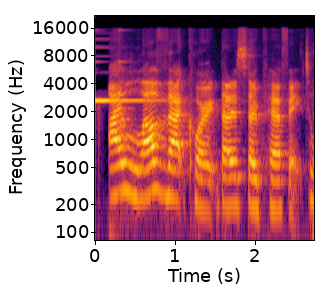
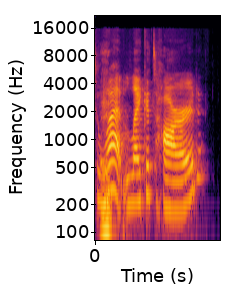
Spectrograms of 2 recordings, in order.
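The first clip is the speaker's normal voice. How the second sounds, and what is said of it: American accent, Elle Woods quote. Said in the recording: “Oh, with the accent. ... Probably have a better American accent than what I do.”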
